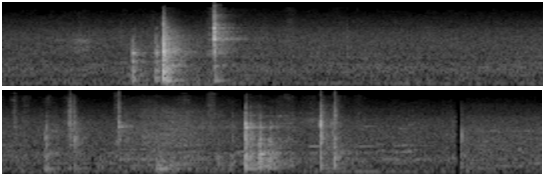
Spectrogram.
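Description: Wooden strips knock against a wooden board.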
